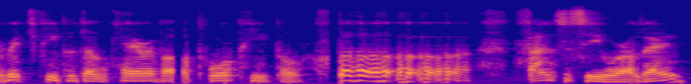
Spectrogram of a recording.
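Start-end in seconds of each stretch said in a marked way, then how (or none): 2.1-3.3 short high laugh. Real, not acted. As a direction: burst out laughing. Laughs at radical game text.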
